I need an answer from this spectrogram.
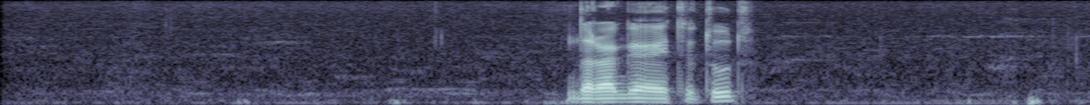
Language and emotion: Russian, neutral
